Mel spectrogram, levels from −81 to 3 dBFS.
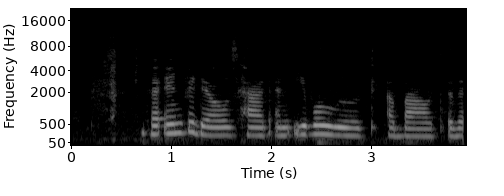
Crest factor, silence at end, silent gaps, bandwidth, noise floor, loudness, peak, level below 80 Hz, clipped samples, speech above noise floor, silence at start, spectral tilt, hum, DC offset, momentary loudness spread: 14 dB; 0 s; none; 11.5 kHz; -60 dBFS; -40 LUFS; -26 dBFS; -74 dBFS; under 0.1%; 20 dB; 0.35 s; -6.5 dB/octave; none; under 0.1%; 17 LU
